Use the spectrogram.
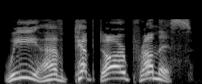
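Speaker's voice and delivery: high-pitched gnome proclamation; high, ceremonious gnome voice; declaring gnome. A narrator's reading. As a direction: declare it to the whole crowd. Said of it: "Chip declared".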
